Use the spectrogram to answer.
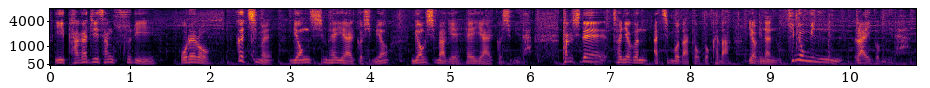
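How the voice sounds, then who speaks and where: Lively Korean-radio male host, faint music. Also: medium pitch, moderate pace, hardly any pauses. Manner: indignant editorial delivery. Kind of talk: radio commentary and show opening.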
